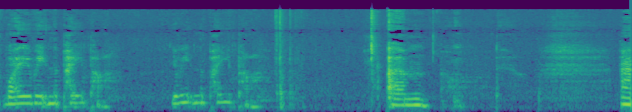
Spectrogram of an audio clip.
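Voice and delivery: soft whispered aside. Real, not acted. Aside about the dog eating paper.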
